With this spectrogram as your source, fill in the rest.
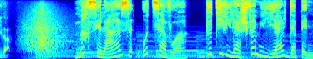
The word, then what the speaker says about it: Marcellaz: amener d'une part à Marcella si je le prononce bien il y a un Z à la fin mais bon voilà et Neuilly-Plaisance deux exclusivités de Sébastien deux experts on y va Marcellaz Haute-Savoie petit village familial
